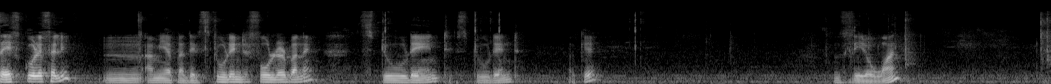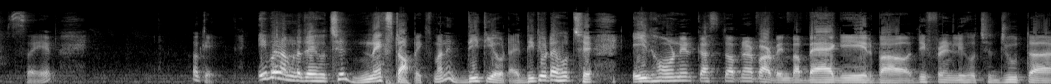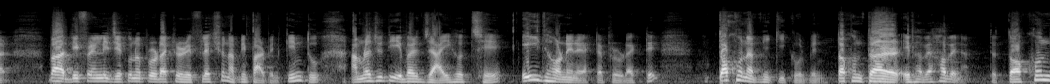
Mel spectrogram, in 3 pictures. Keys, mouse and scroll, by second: 2.0 click, 12.5 click, 23.5 click.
